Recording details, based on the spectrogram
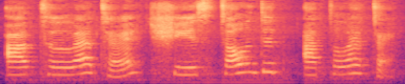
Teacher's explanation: The word athlete gains a middle vowel between t and l making it easier to articulate.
